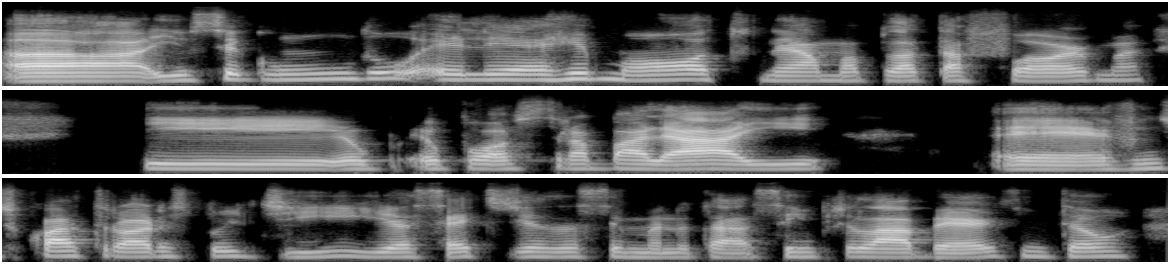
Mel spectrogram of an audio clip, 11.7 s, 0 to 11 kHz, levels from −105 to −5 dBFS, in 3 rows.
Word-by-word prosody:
Hã, 135 +1 +8
e 145 - -5
o - - -10
2º, 185 +5 -6
ele 170 0 -4
é 170 -1 +1
remoto, 175 -1 -2
né, 145 - -4
é 140 - +3
uma 140 0 -7
plataforma 140 +2 -3 0.5
que 140 -2 +1
eu 130 +1 -5
eu 135 - -6
posso 135 -1 -3
trabalhar 140 -1 +6
aí, 135 +1 -1 0.5
eh, 125 -1 +2
24 150 +2 -1
horas 140 +1 0
por 155 +1 -12
dia, 140 0 -7
7 140 +1 -5
dias 145 0 -7
da 140 - -9
semana 130 -2 -10
está 125 -1 -3
sempre 140 0 -11
lá 135 -1 +5
aberto. 130 +2 +1
Então, 150 +1 -6
140 Hz, 160 wpm, -25 LUFS, 135-150 Hz, 0.5 s, Hã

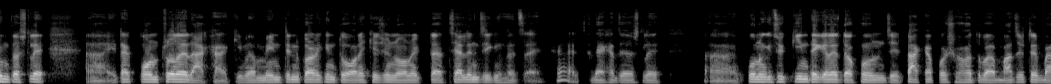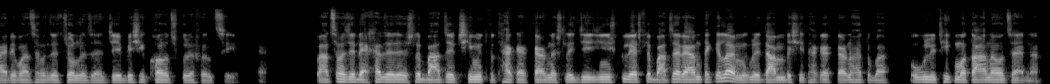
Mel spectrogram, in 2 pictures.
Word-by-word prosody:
কিন্তু 125 -2 +3
আসলে - - +3 0.5
আ - - -8 0.2
এটা 115 - 0 0.2
কন্ট্রোলে 115 +1 +6
রাখা 85 +1 -2
কিংবা 100 -1 -4
মেইনটেইন 105 +2 0
করা 110 -1 +5
কিন্তু 110 -2 -1
অনেকের 105 +2 -1
জন্য 105 -1 0
অনেকটা 100 0 -1 0.2
চ্যালেঞ্জিং 110 -1 0
হয়ে 90 - -9
যায়। - - -9 0.2
হ্যাঁ, - - -8 0.2
দেখা 100 +2 -4
যায়, 100 - -3
আসলে 100 0 -7 0.6
আ - - -8 0.4
কোনো 120 0 +4
কিছু 115 +2 0
কিনতে 125 -1 +5
গেলে, 115 -1 +6
তখন 105 +1 +1 0.2
যে 100 - -1
টাকা 110 +1 +2
পয়সা, 105 0 -5
হয়তোবা 105 -1 0
বাজেটের 110 +1 -1
বাইরে 100 +1 -1
মাঝে, 100 +1 -3
মাঝে 105 +1 -2
চলে 105 -2 +1
যায়, 95 -1 -4
যে 105 - +1
বেশি 105 +3 -1
খরচ 105 -3 +2
করে 100 -1 -3
ফেলছি। 90 -2 -6 0.3
হ্যাঁ, - - -19 0.5
মাঝে, 100 +3 0
মাঝে 120 0 +4
দেখা 120 - 0
যায় 115 0 +4
যে, 110 - +3
আসলে 120 +2 0
বাজেট 110 +1 +1
সীমিত 115 -2 +1 0.2
থাকার 110 -2 +1
কারণে 105 0 +3
আসলে 110 +2 -2
যেই 110 - +2
জিনিসগুলো 115 +2 +1
আসলে 120 0 -3
বাজারে 115 +3 +3
আনতে 115 +1 0
গেলাম, 155 +3 +6
ও - - 0
গুলির 110 -2 0
দাম 105 - +4
বেশি 110 +1 -3
থাকার 110 -1 -2
কারণে 105 +1 +1
হয়তোবা 100 -2 -4 0.3
ও - - -2
গুলি 115 0 +2
ঠিকমতো 115 -3 0
আনাও 110 0 +2
যায় - - -2
না। - - -8
110 Hz, 205 wpm, -23 LUFS, 100-115 Hz, 0.6 s, কন্ট্রোলে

